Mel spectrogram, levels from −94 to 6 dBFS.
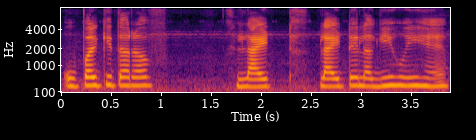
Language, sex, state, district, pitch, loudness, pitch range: Hindi, female, Madhya Pradesh, Bhopal, 245 Hz, -20 LUFS, 230-250 Hz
